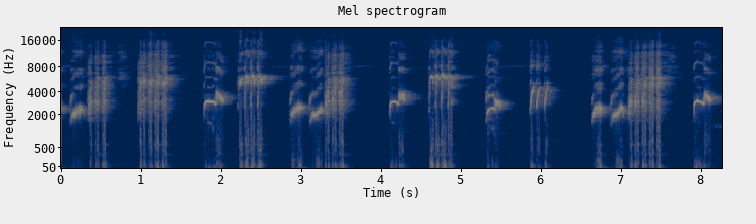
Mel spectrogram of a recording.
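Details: ["Quick back-and-forth of clear whistled notes and coarse buzzy rasps from a cucak cungkok, recorded as training material with harsh 'beset nyerecet' variations for murai, cucak ijo and kacer."]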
